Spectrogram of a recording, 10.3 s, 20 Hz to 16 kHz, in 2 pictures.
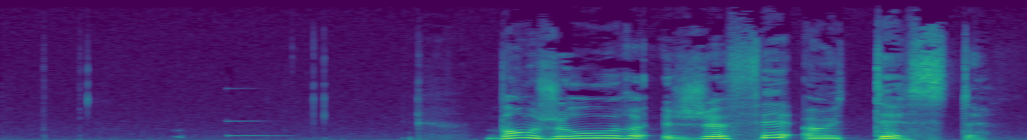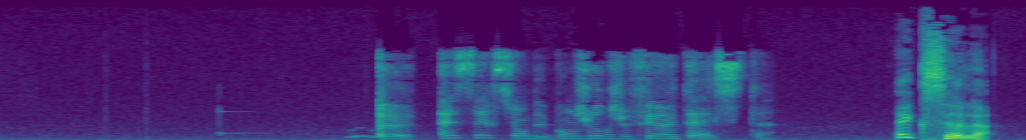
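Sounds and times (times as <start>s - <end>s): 
hiss: 0.0s - 3.3s, 3.9s - 10.2s
phone electronic ding as voice dictation starts: 1.1s - 1.5s, 6.2s - 6.5s
speech: 2.4s - 5.0s, 7.6s - 10.2s.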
